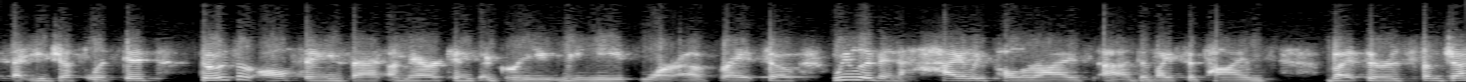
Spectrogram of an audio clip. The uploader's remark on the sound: This episode was recorded via phone.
